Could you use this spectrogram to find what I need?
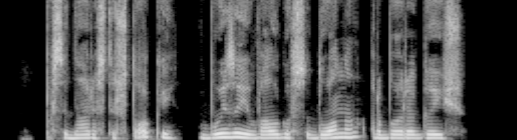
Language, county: Lithuanian, Vilnius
